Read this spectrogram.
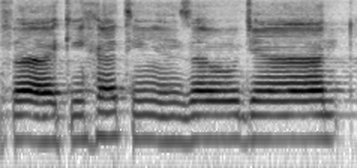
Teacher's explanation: هنا التنوين وبعده الزاي، والزاي من حروف الإخفاء الحقيقي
